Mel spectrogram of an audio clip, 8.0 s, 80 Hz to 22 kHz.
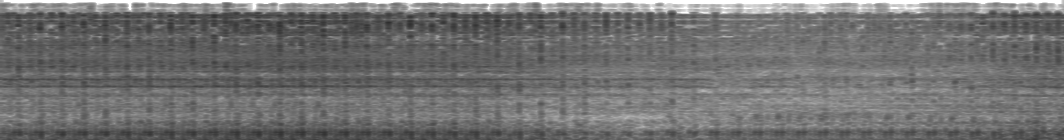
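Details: Cub Cadet 482 tractor, swapped 12.5 hp Briggs opposed twin with rebuilt carb, open exhaust: loud, even thumping, steady with only slight drift in speed, sounding like an old 4-cylinder Farmall; healthy running.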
